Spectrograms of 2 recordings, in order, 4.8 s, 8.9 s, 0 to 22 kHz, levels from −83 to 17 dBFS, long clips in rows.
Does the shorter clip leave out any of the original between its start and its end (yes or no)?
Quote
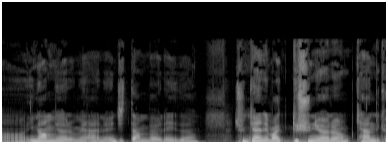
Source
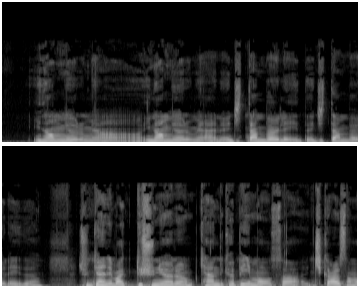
yes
